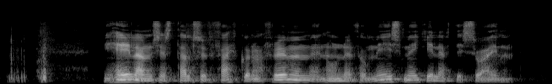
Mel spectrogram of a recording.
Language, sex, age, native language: Icelandic, male, 18-19, Icelandic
